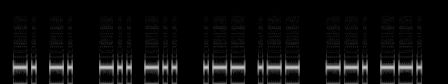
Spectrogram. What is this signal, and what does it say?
Morse code, heard as a keyed tone, about 27 wpm, 800 Hz. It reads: NN DD WW GG
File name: Basic Sets / Basic Letter Groups Collective7 / AWUNDG@25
